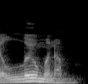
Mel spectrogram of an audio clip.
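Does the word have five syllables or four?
four. It is said with four syllables, no extra i. This is the American way of saying it. "We as Americans, we say aluminum"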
